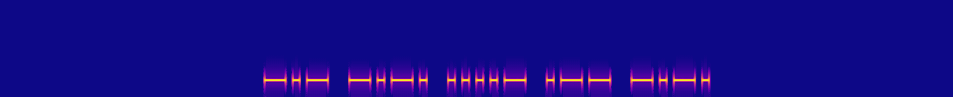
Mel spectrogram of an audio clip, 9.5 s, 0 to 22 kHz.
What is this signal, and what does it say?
Morse code, heard as a keyed tone, about 17 wpm, 700 Hz. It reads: KC4WC
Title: USA Call Signs - 5 Characters - Repeated 3x - 17wpm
